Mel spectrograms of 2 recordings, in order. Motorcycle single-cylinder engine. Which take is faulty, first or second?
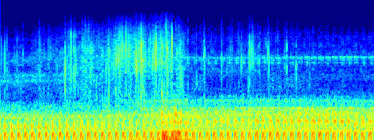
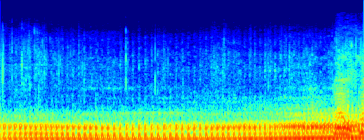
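first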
